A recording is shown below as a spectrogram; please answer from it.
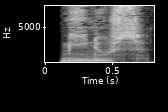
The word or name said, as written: minus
